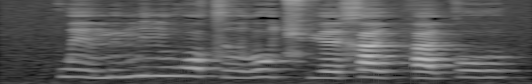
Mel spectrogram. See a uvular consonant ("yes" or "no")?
no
